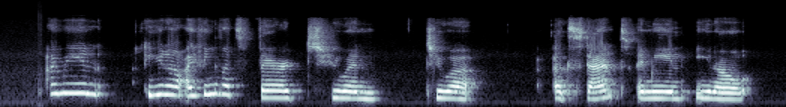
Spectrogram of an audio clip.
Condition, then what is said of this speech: Stuttering. So I definitely stutter more during during interviews than regular conversation.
